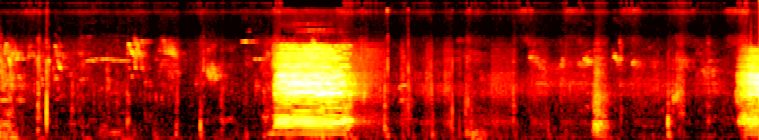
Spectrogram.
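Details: Friesian cow offered for sale in Pakistan: one loud, drawn-out, harmonic-rich moo lasting about a second, with scattered clatter, faint speech and farmyard knocks around it and another moo starting at the end.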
